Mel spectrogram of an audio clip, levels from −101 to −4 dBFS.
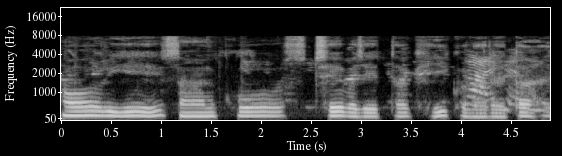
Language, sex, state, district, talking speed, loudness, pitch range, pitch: Hindi, male, Uttar Pradesh, Hamirpur, 145 wpm, -26 LUFS, 140-155 Hz, 145 Hz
